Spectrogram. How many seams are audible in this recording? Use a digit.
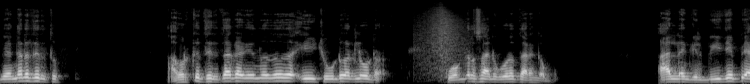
1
